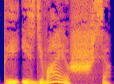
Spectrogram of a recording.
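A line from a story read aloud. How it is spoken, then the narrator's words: Hissing. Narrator (Russian): прошипел дорогой муж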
